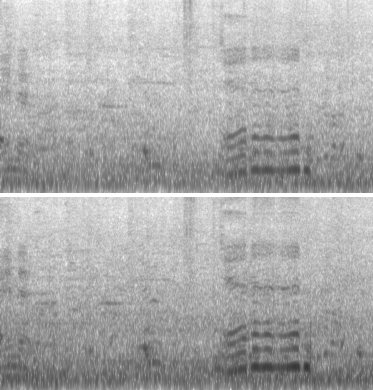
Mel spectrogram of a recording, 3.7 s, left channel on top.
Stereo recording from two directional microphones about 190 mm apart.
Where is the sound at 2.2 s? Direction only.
25° right (ahead or behind).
